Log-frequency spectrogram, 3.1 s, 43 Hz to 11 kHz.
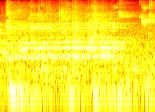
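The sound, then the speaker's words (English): A basketball is dribbled during a game, with regular low bounces under steady crowd noise and indistinct voices. “Number 20's gonna double dribble and it'll be Eagles ball.”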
